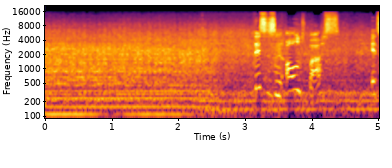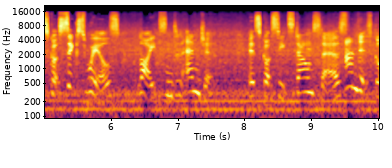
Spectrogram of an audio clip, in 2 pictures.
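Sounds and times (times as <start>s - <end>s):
bus engine humming: 0.0s - 10.0s.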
